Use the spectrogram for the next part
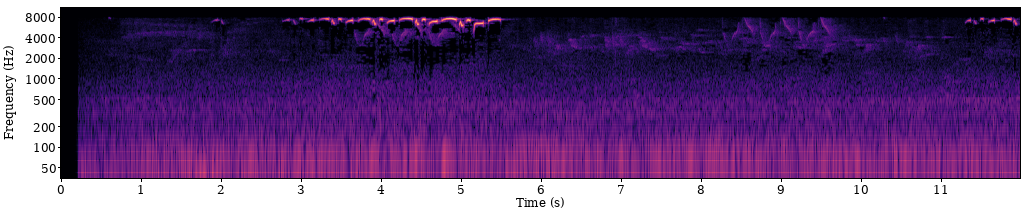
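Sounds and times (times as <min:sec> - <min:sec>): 
bird giving very high thin arched chirps: 0:00.6 - 0:11.9.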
